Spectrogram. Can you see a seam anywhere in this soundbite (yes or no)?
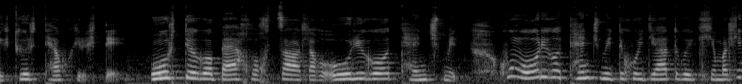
yes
